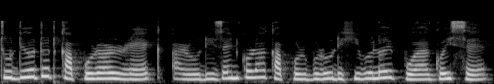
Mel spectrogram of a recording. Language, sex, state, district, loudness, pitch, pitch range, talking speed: Assamese, female, Assam, Kamrup Metropolitan, -15 LUFS, 260 Hz, 245-285 Hz, 110 wpm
